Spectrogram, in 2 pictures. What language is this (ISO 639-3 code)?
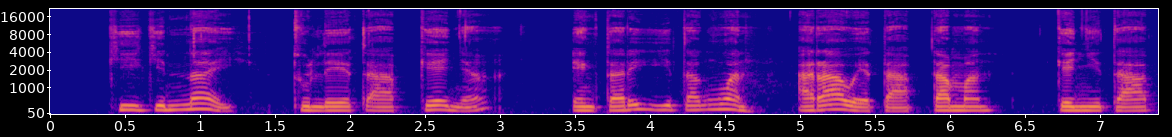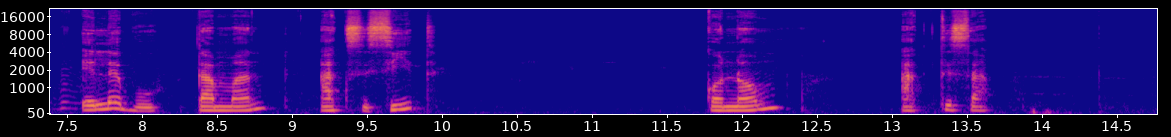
kln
